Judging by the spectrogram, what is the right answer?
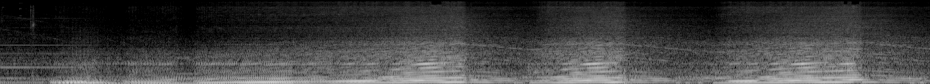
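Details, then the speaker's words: Mazda RX-8 rotary, about 129,000–130,000 miles, likely never rebuilt, cold, blipped after deflooding: revs rise and fall unevenly with a rough, stumbling note; misfiring under throttle, owner suspects worn apex seals. "This is definitely not good. As you heard, it's doing some misfires. because there's a good possibility that my apex seals, they're probably worn."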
